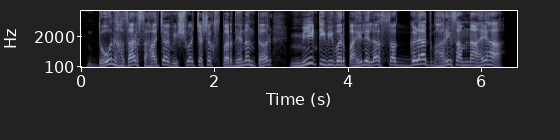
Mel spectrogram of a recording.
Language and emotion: Marathi, happy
